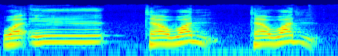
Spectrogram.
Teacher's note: بعد از نون ساکن تا آمده تا از حروف اخفا هست اخفا میشه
